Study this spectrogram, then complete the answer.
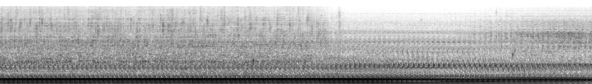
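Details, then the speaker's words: Winnebago Revel water pump after installing accumulator tank, second microphone by pump, faucet full on: steady hum with pulsing about three per second; pump starts late and runs after faucet closes to refill tank, normal. "so what I immediately noticed is that the pump does not immediately kick in when the water faucet is opened and it runs a little after it has been closed"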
